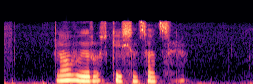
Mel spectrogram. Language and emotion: Russian, neutral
